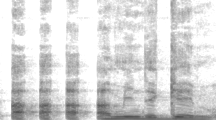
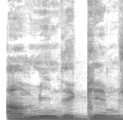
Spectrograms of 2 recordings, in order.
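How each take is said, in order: First: Stuttered repeat. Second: Said in the usual way. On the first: Shown as a demonstration. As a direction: stutter "A" three times before "I'm in the game". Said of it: "J'ai envie de le faire répéter". (bégaiement imité sur « A ») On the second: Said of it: "Vous suivez, il dit".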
